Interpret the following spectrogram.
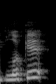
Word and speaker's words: Blooket: so you can play blit I should be saying bluk it I've been saying it wrong for a long time it is blit um and so I'm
